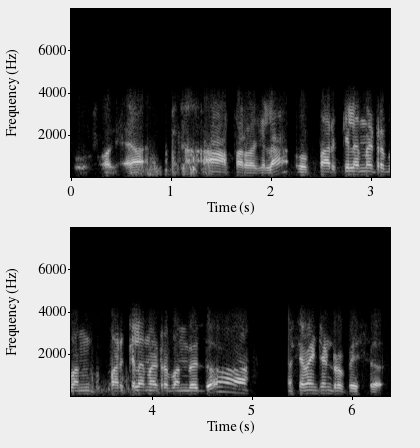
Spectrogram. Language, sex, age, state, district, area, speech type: Kannada, male, 30-45, Karnataka, Raichur, rural, conversation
